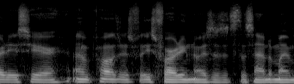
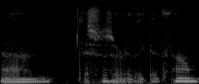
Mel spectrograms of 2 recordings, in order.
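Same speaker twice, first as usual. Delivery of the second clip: hushed voice, very quiet; 11 dB quieter than usual. Talking about a film with another speaker, speaking very quietly. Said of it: "I'm speaking so quietly".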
